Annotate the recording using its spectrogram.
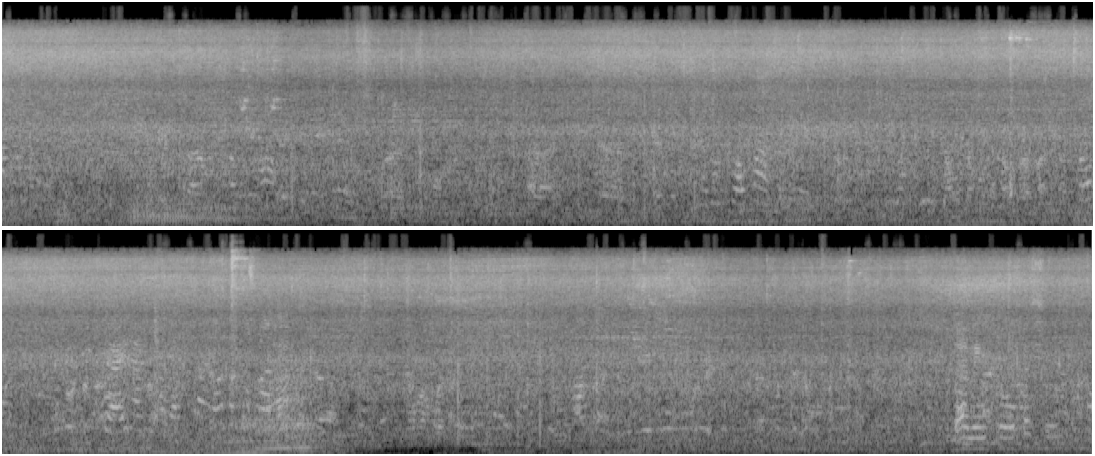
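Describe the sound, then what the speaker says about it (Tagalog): Heavy typhoon rain near a muddy market, a constant dense hiss of rainfall on surfaces that runs steadily throughout, with occasional louder bursts and a voice speaking at times over the downpour. "May ulan, may bagyo."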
